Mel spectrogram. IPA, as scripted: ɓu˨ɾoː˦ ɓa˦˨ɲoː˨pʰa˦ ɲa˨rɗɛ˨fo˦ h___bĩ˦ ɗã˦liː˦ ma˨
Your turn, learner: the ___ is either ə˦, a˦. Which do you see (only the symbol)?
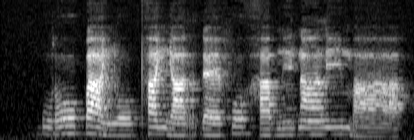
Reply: a˦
